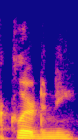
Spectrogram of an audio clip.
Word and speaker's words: Claire Denis: Is that how you pronounce it, Joel? Yeah, Claire Denis.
